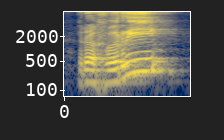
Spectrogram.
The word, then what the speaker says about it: referee: Most of the words ending in self, e, ia, et and ik take stress on the last syllable.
